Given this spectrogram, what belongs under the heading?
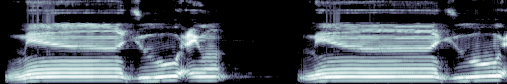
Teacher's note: وا مدہ کو 1 الف کے برابر کھینچ کر پڑھیں گے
